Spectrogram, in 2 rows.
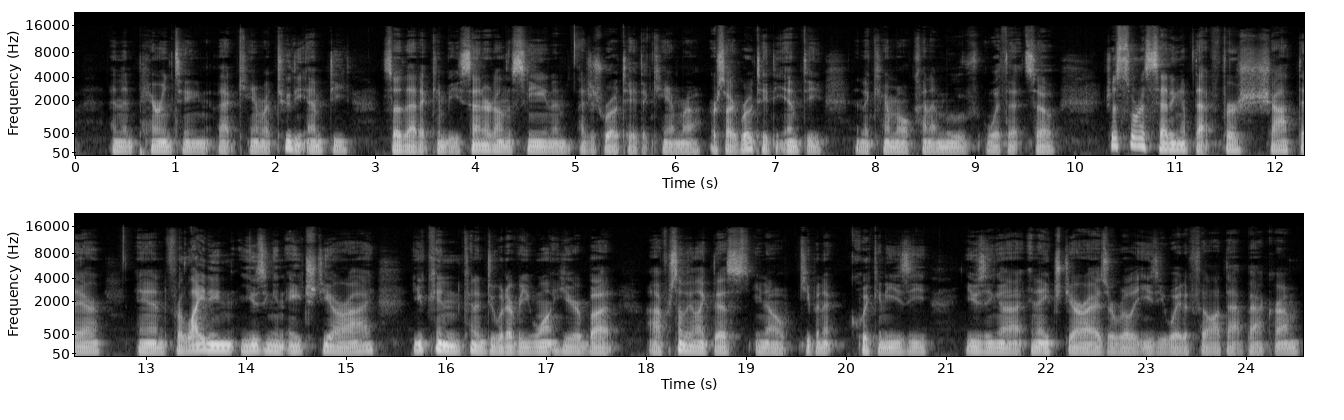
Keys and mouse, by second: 2.0-3.9 drag, 3.9-5.2 middle drag, 4.2 r, 7.6-19.5 drag, 23.9 KP_0.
